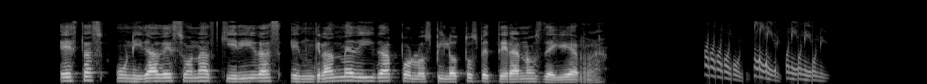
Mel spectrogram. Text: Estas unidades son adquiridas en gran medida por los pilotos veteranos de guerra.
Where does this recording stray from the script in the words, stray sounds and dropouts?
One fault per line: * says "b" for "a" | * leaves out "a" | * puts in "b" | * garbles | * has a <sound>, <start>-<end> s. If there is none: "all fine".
* has a chirp, 7.0-8.3 s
